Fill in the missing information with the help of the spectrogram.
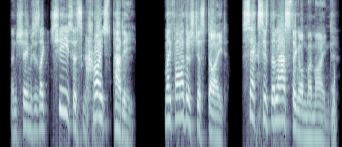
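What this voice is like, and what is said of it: Bad put-on Irish accent. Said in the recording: “almost as bad as your Irish accent ... Yeah, it's terrible, isn't it?”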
